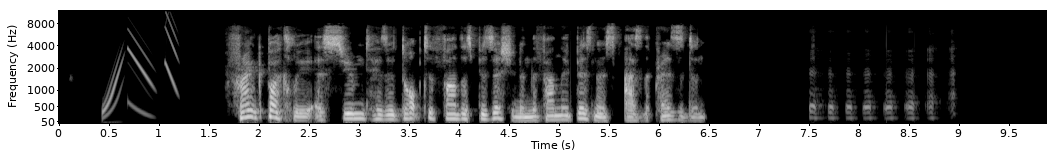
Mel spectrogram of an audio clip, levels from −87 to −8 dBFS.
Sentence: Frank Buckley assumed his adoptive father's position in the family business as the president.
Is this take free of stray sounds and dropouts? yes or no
no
